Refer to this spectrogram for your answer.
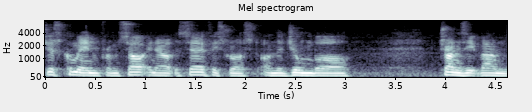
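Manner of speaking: ordinary talk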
